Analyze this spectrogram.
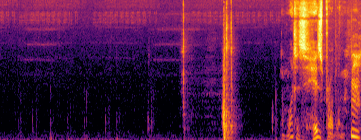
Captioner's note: door closing softly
